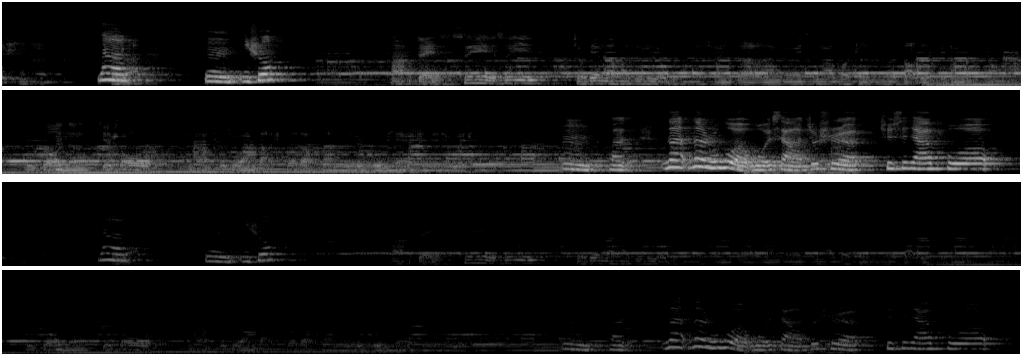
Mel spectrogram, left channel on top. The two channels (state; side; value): quieter; right; 19.8 dB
